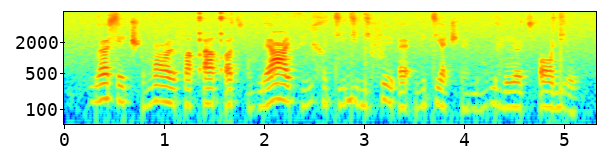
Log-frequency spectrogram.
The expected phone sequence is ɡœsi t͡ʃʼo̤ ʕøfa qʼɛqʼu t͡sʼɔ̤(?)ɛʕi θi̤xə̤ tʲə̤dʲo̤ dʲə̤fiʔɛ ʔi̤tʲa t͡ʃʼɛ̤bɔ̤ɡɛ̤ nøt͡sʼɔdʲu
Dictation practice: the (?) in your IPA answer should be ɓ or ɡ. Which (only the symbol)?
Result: ɡ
